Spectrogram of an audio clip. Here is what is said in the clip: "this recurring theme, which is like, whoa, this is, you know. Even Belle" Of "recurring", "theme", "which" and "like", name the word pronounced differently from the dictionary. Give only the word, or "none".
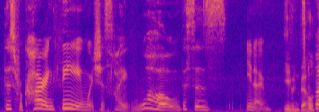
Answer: none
